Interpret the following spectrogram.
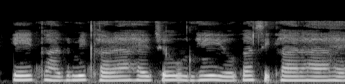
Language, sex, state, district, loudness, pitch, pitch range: Hindi, female, Jharkhand, Ranchi, -14 LUFS, 195 Hz, 190-205 Hz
